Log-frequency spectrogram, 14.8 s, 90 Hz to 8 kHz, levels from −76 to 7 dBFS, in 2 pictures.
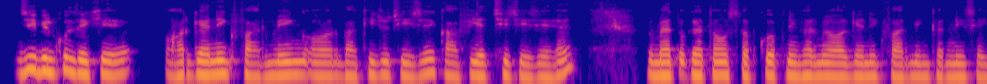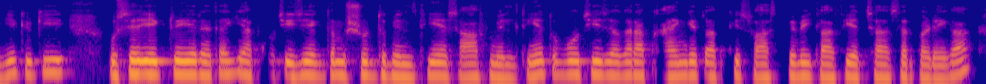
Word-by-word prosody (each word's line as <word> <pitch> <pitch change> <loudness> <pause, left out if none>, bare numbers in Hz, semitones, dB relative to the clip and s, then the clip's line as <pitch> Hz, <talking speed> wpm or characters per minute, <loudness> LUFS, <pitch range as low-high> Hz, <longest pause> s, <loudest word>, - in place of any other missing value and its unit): जी। 200 +4 +4
बिल्कुल 180 0 +4
देखिए 155 0 +2 0.4
organic 150 +1 +4
farming 145 0 +1
और 140 0 0
बाकी 140 +2 -2
जो 150 - 0
चीज़ 145 -1 -3
हैं 165 - +1
काफ़ी 145 0 -1
अच्छी 140 +2 -1
चीज़ें 135 -1 -2
हैं। 165 +7 0 0.6
तो 145 - 0
मैं 145 0 +5
तो 150 - -2
कहता 145 0 +1
हूँ 145 - +4
सबको 145 +1 -1
अपने 145 +1 -1
घर 140 0 +1
में 140 - +2
ऑर्गेनिक 135 0 0
फार्मिंग 135 0 -2
करनी 135 -1 -1
चाहिए 135 +3 -2
क्योंकि 165 +2 -1 0.3
उससे 145 +2 +4
एक 155 0 +3
तो 160 - +5
ये 155 0 +7
रहता 150 +1 0
है 155 - 0
कि 160 - -1
आपको 150 0 -5
चीज़ें 150 0 +1
एकदम 145 +1 0
शुद्ध 145 -1 -1
मिलती 135 +1 -1
हैं 145 -1 +2
साफ़ 135 0 -5
मिलती 130 +2 -3
हैं 150 +2 +2
तो - - -7
वो 155 +1 +1
चीज़ 150 -1 +2
अगर 145 +1 -1
आप 145 0 -1
खाएँगे 140 +2 0
तो 145 0 -5
आपके 140 +2 -4
स्वास्थ्य 135 -2 -5
पे 140 - 0
भी 140 0 +1
काफ़ी 135 0 -2
अच्छा 135 0 -2
असर 130 +1 -4
पड़ेगा। 130 +7 -2
145 Hz, 240 wpm, -22 LUFS, 135-150 Hz, 0.6 s, ये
